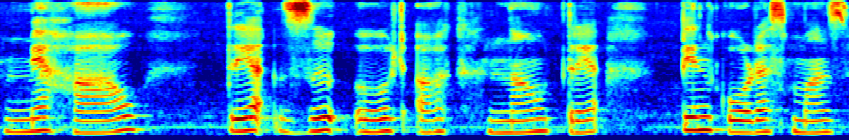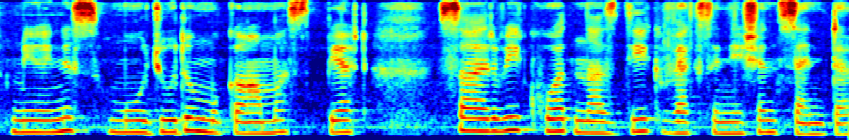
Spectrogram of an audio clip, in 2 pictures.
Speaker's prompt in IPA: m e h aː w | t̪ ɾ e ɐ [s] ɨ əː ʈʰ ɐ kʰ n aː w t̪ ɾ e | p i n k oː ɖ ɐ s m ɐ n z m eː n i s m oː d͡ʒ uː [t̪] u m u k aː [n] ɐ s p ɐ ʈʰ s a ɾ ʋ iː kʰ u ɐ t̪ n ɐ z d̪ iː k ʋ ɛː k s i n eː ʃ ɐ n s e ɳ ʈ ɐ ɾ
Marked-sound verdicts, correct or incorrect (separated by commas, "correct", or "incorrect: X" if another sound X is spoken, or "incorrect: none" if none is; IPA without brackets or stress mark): incorrect: z, incorrect: d̪, incorrect: m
